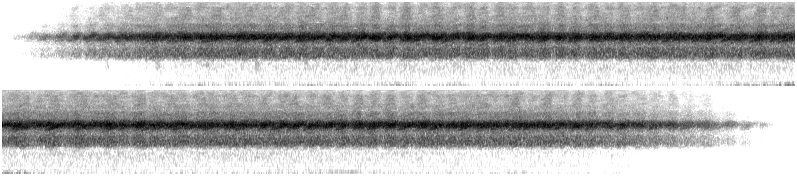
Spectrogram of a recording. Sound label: amagaeru; hino; koe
